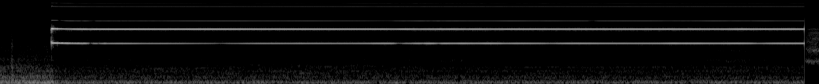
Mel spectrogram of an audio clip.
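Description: Buzzer alarm on an Arduino UNO flammable gas detector with an MQ sensor, sounding one shrill steady tone for about seven and a half seconds before cutting off sharply, loud and close over faint background hum.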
